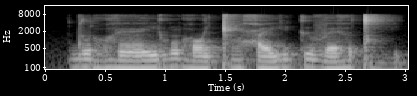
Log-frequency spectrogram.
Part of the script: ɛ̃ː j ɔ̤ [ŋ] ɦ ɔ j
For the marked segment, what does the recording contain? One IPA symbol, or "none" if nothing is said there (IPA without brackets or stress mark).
ŋ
